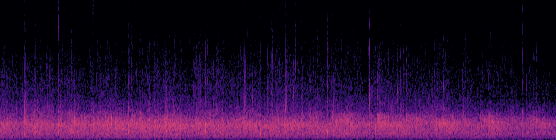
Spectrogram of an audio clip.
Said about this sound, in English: If you're going to clap, either clap right or don't do it at all. So let's clap again.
